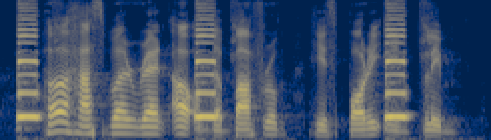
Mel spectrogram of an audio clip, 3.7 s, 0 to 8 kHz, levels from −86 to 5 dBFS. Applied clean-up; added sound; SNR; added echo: none; Wind instrument, woodwind instrument; -3 dB; none.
